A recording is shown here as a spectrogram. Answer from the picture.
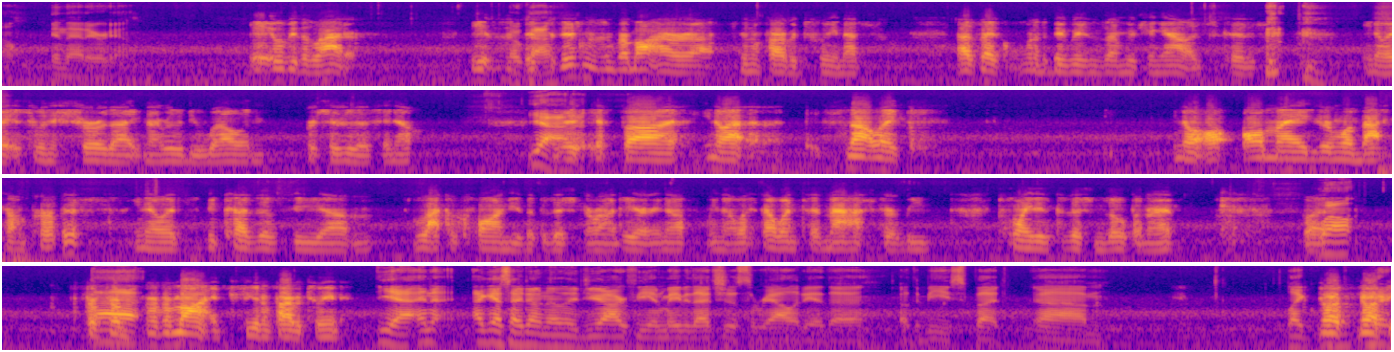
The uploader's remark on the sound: I recorded a phone call I had with a listener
